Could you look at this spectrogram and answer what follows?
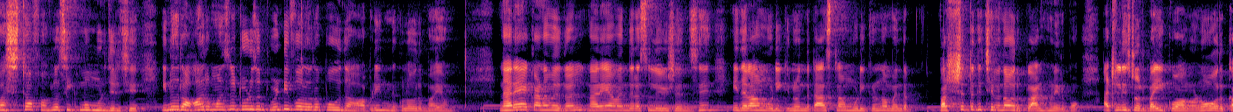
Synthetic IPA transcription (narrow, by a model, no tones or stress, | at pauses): fɐsʈaːfɐʋɯlasiːkːɐmaːmʊɽɪɲd͡ʒɪɾɯt͡ʃːɯɪnːɔːɾɯaːɾɯmaːs̬ɪlɐʈ̬uːoːsɐɳɖʈʊʋɛɳʈifoːɾɐːɾɐpoːɣɯðaːɐpːɐɽɪnːɐnɐkːɯɭːɐɔɾɯbɐjɐ̃m | nɪɾɐjɐkɐɳɐʋɯɣɐɭnɪɾɐjaːʋɐnd̪ɯɾɛsɔljuːʂɐnsɪðɛlːãːmʊɽɪkʲːɐnʊ̃ɪnd̪ɐʈaːsklãːmʊɽɪkːɐnʊ̃nɐmːɐɪnd̪ɐ | ʋɐɾʂɐt̪ːɯkːɯt͡ʃːɪnːɐnd̪aːɔɾɯplaːnpɐɳːɪɾɯpːõː | ɐʈliːsʈɔɾɯbɐɪkːɯʋaːŋɡɐɳʊ̃ɔɾɯk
